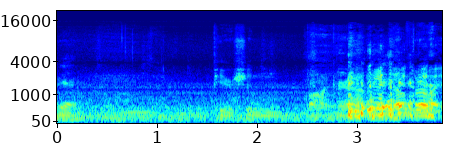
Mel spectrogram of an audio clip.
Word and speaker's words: Pierschbacher: Did they pronounce it correctly? Yeah, I think Eli Gold corrected him and said Pierschbacher, so that would be a first if he said it.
